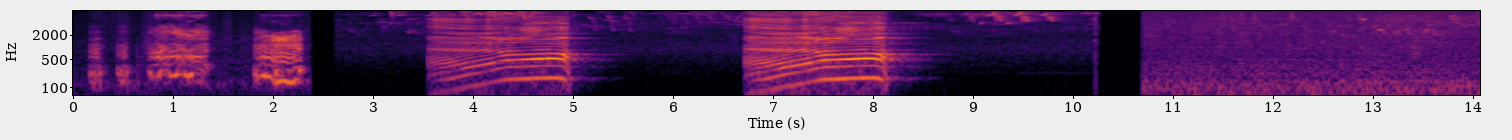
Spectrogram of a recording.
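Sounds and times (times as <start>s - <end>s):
cow mooing: 3.6s - 5.2s, 6.7s - 8.5s.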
